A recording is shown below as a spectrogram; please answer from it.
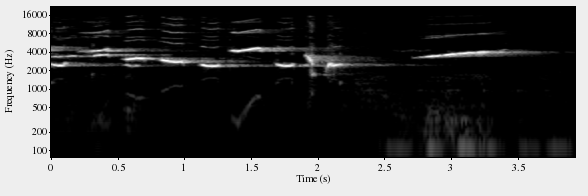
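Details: Song of a captive Oriental magpie-robin, played to coax mute cage birds into singing: a rapid run of pure whistled notes sliding up and down, a sharp downward sweep, then a long rising whistle, with a soft low hum behind.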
